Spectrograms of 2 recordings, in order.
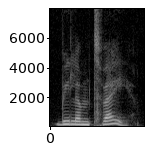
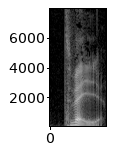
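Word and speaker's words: Willem II: Willem Tvej. – Tvej. Ja, det är mm. två då på holländska.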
